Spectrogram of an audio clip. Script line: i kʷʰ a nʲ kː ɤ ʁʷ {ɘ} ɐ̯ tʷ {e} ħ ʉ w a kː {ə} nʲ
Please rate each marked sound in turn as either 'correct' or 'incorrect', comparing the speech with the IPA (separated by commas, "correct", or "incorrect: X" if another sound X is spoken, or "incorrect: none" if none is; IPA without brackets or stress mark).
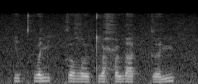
incorrect: e, correct, correct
